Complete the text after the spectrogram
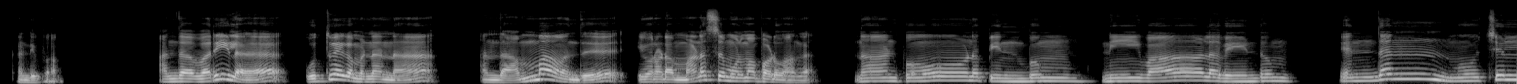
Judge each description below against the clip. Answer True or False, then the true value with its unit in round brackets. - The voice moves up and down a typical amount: False (5.8 semitones)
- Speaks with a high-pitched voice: False (155 Hz)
